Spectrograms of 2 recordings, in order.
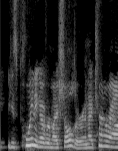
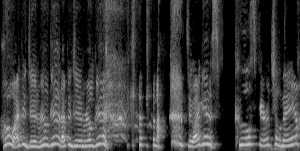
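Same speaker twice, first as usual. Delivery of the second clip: high, bright, hopeful begging; playing her naive younger self; eager pleading student; 9 semitones higher than usual. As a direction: angle for praise like a kid. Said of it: "I'm like".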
